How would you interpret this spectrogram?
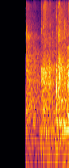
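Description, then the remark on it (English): An applause sound effect cuts in abruptly after a brief silence, a dense wash of many hands clapping that holds steady and grows slightly louder for about a second. “Hit the claps”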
